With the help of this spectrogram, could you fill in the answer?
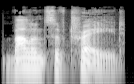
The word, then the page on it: balance of trade: British English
